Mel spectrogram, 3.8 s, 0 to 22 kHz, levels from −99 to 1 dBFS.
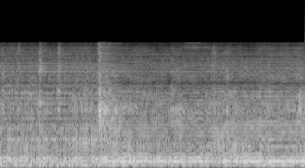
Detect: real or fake fake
